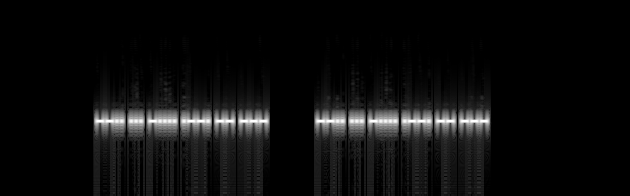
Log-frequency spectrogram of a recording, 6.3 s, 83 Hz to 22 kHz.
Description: Morse code, heard as a keyed tone, about 48 wpm, 700 Hz. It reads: ZS6PMO ZS6PMO
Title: DXCC-100 Call Signs - 6 Characters - Repeated 2x - 50wpm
